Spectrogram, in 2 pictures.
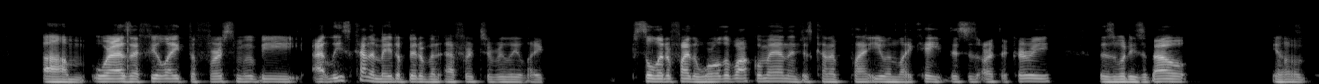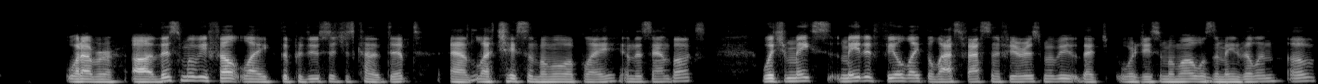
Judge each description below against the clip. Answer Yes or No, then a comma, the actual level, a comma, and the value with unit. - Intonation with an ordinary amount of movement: No, narrow, 2.3 semitones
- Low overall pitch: Yes, low, 130 Hz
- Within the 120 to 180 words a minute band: No, average, 200 wpm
